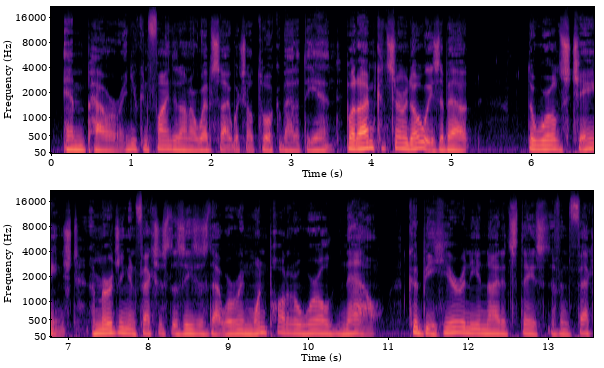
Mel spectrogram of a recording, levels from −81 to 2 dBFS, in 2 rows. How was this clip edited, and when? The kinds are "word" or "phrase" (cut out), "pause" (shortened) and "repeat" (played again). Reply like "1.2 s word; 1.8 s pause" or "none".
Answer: 3.7 s pause; 11.2 s pause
